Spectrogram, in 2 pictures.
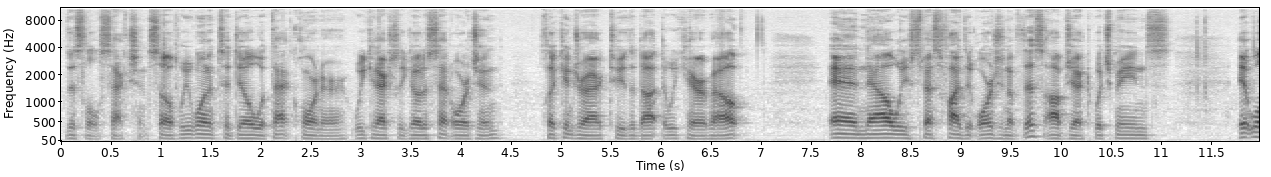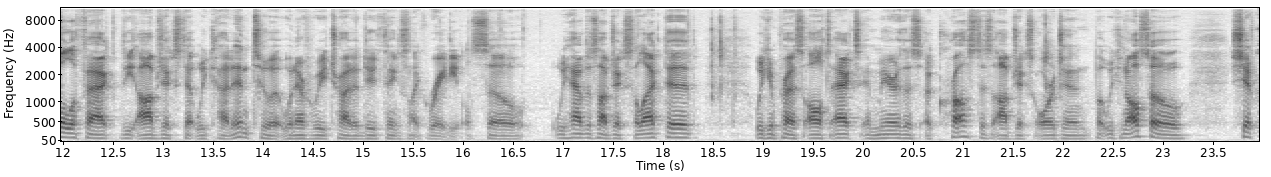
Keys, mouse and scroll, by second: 1.0 q, 2.3-6.6 drag, 6.6 middle click, 6.8-8.7 scroll up 1, 10.6 click, 10.6 click, 11.3 x, 11.9 x, 12.4 x, 13.9 g, 14.9 click, 15.8 shift+click, 16.1 scroll down 1, 16.4 middle click, 17.8 shift+click, 17.8 shift+click, 18.5 alt+x, 19.5 click, 21.8 q.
